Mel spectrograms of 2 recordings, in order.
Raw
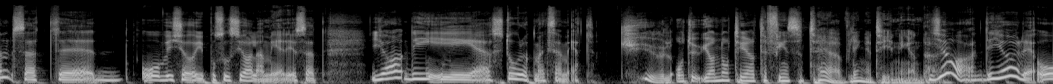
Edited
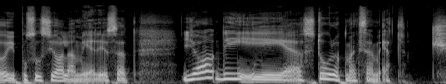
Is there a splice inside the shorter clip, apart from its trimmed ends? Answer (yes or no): no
